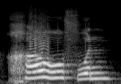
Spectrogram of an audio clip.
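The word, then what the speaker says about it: خَوْفٌ: Kita lihat, ini khaufun. Jadi kalau nggak berhenti, kan ini diwasol atau disambung, maka bacanya khaufun. U-nya, waw matinya, itu hanya lunak aja dibacanya. Khaufun, pendek, lunak ya. Khaufun, lembut ya.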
